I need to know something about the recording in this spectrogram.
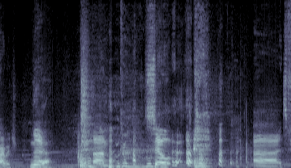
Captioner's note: laughter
